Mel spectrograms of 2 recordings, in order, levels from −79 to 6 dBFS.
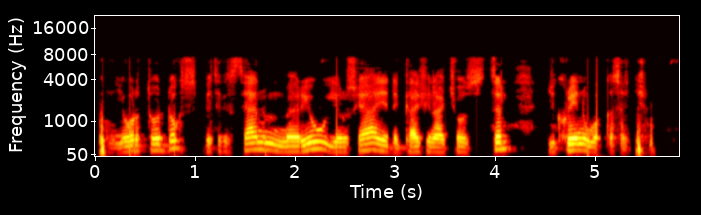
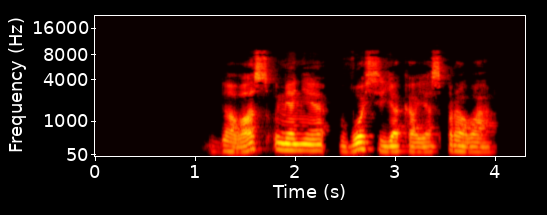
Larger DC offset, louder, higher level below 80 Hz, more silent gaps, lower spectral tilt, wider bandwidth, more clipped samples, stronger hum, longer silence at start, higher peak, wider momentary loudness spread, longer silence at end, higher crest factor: neither; first, -18 LUFS vs -24 LUFS; first, -50 dBFS vs -68 dBFS; first, 4.42-4.52 s vs none; first, -6 dB/octave vs -4 dB/octave; second, 7.8 kHz vs 9.4 kHz; neither; neither; second, 0.05 s vs 1.15 s; first, 0 dBFS vs -6 dBFS; first, 13 LU vs 9 LU; about the same, 0.25 s vs 0.3 s; about the same, 18 dB vs 20 dB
